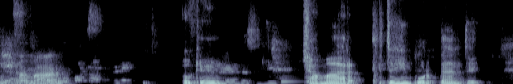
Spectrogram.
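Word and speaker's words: שמר: Aquí yo le quiero pedir a nuestro hermano si me puede pronunciar este verbo, que ya se me olvidó la pronunciación. Chamar.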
